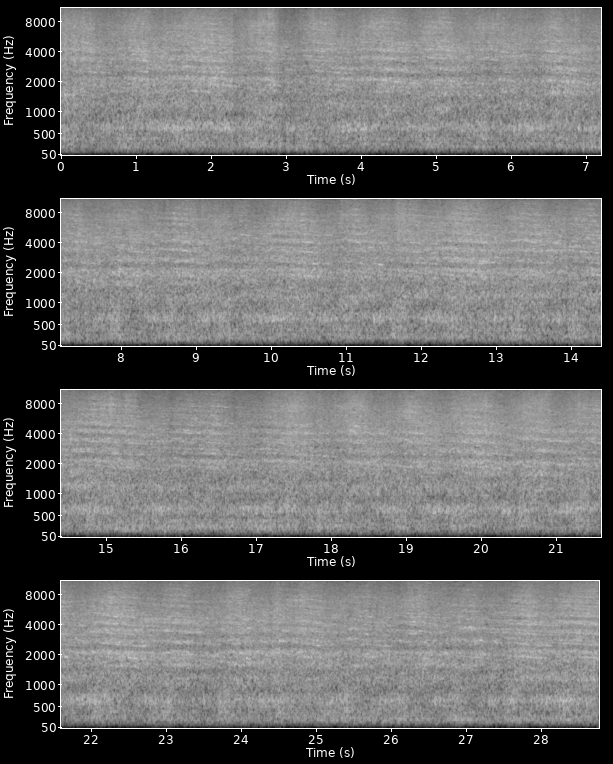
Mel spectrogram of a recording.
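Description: Florida East Coast Railway freight train's cars rolling steadily past close by, with a continuous rumble of wheels on rail and a regular clickety-clack of wheels passing over the track.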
